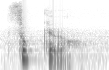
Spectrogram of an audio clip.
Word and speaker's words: zucchero: Lo stesso accade quindi anche a molti italiani con la parola appunto zucchero, che si pronuncia con la zeta sorda, come dicevo.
